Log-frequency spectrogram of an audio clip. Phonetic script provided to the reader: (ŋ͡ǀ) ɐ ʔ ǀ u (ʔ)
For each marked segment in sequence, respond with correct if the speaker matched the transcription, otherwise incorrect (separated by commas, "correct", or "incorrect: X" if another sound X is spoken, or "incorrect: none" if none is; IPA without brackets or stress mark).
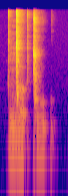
correct, correct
